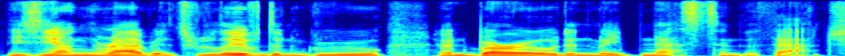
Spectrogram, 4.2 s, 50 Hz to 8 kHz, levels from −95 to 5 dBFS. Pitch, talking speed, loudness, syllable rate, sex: 120 Hz, 200 wpm, -18 LUFS, 4.8 syllables/s, male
